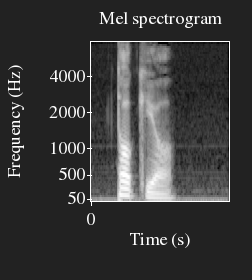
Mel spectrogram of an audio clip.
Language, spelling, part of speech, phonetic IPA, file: Polish, Tokio, proper noun, [ˈtɔcɔ], Pl-Tokio.ogg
